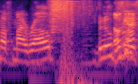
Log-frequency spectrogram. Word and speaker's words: Bloopsy: Okay, Bloopsy is the name of my robe. Bloopsy is spelled with two zeros, not O's, and there's not an E.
